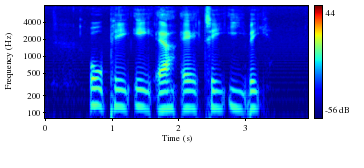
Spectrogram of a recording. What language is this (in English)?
Danish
